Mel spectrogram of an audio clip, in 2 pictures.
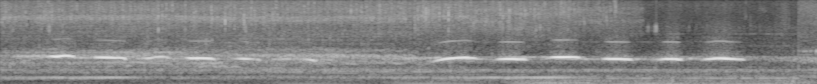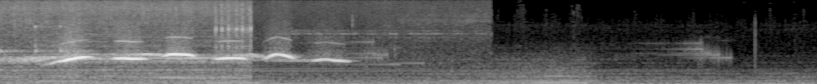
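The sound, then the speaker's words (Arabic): Someone whistles in a dark house believed to be haunted: a wavering melodic tune in repeated phrases of sliding notes over a low rumble. The whistle stops near the end and only the rumble continues. “بعد كده بدأت اسمع صوت حد بيصفر.”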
